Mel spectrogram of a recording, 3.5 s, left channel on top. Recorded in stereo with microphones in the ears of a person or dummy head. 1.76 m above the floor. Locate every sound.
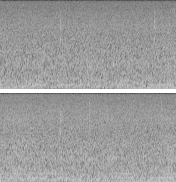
Only background noise.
